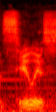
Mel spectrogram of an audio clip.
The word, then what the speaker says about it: Celes: It's always been Celius to me. I've always said Celeste.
